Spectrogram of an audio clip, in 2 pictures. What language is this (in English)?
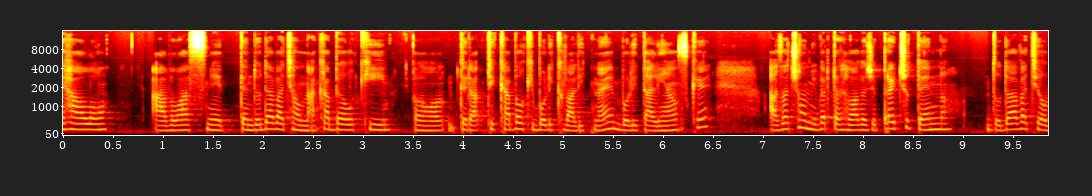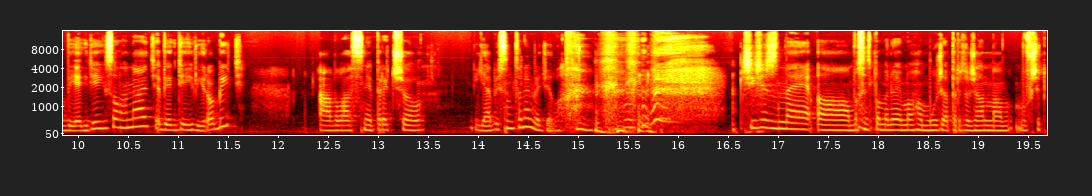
Slovak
